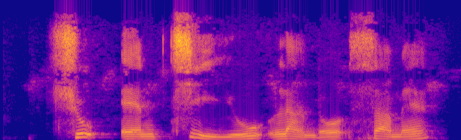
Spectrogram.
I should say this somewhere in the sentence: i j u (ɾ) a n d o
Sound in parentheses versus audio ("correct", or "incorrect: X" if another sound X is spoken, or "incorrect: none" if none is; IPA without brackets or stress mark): incorrect: l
